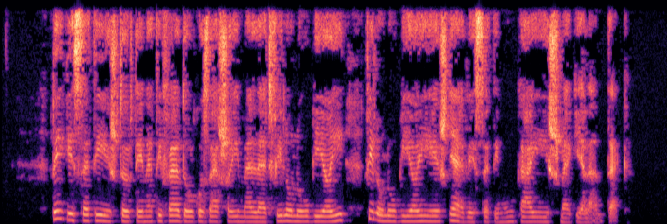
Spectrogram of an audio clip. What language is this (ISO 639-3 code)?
hun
